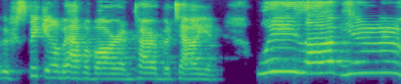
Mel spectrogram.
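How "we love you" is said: very high, very loud, full-throated scream. Retelling what was screamed at him at a rally: retelling own scream. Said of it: "I'm screaming at him and saying".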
